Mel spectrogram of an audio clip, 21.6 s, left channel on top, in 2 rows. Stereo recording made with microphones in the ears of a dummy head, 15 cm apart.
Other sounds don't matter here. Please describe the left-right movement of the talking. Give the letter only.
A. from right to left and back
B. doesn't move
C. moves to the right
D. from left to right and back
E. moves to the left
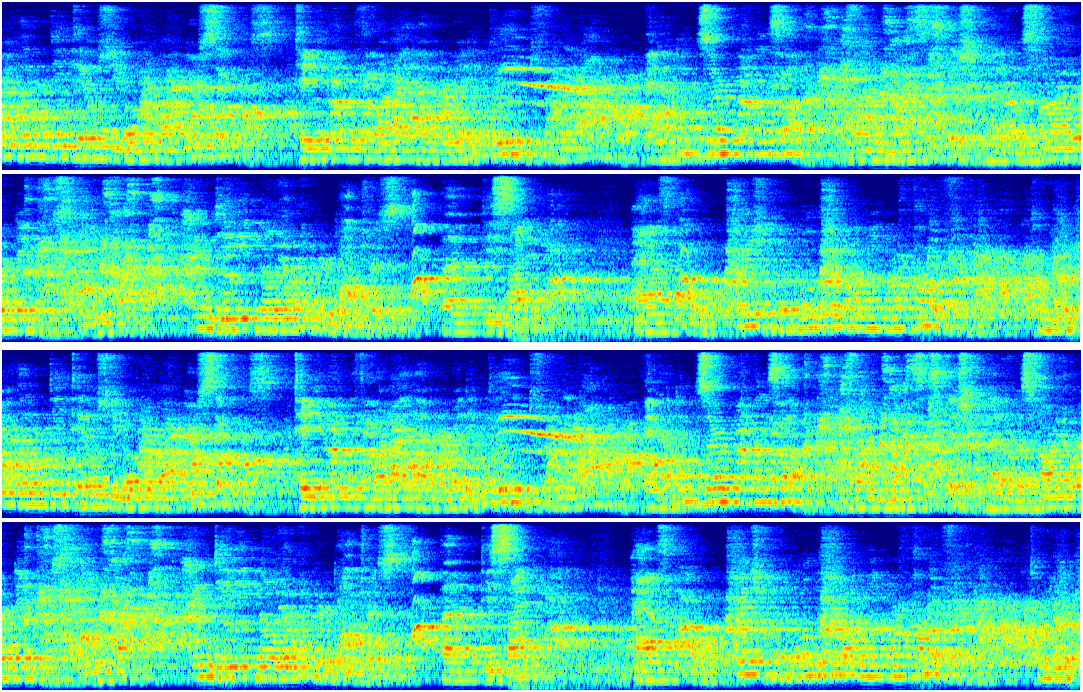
B.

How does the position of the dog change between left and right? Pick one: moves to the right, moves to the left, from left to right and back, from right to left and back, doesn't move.
moves to the left.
